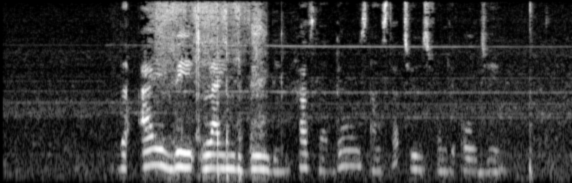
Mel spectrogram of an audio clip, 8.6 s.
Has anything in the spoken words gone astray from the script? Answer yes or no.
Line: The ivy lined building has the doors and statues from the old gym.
no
